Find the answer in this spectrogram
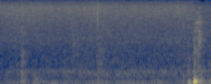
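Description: Hot bacon fat sizzling steadily and faintly around freshly roasted potatoes in a glass baking dish just out of the oven. A single dull thump sounds just before the end.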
